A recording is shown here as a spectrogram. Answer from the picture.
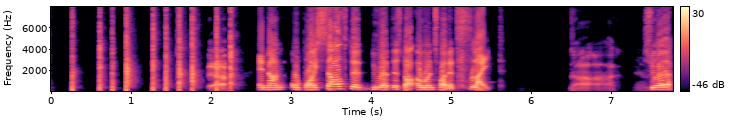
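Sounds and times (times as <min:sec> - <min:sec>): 
rhythmic hand clapping of a school cheer: 0:00.0 - 0:02.5
speech: 0:02.0 - 0:05.7, 0:06.5 - 0:07.7.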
